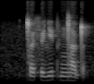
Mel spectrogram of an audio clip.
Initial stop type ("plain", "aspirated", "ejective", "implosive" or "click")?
click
